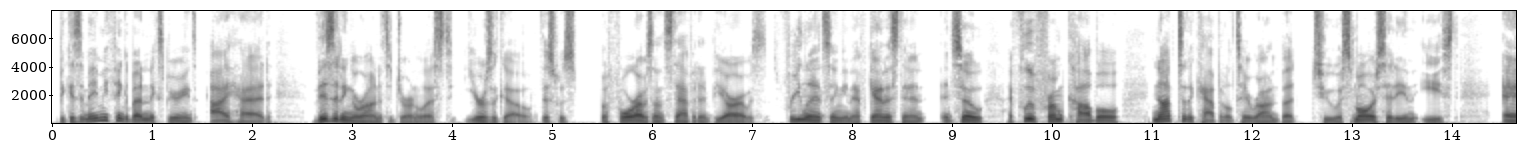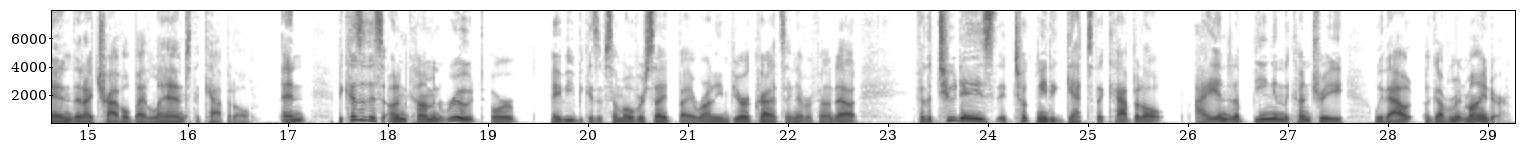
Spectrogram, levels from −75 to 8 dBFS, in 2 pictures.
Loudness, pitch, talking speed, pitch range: -19 LUFS, 115 Hz, 205 wpm, 100-140 Hz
